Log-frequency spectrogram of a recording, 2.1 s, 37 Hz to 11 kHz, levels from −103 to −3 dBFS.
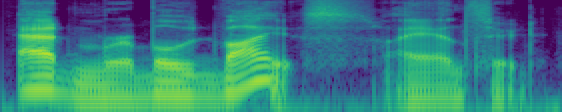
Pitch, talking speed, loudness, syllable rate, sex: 95 Hz, 115 wpm, -24 LUFS, 5.9 syllables/s, male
